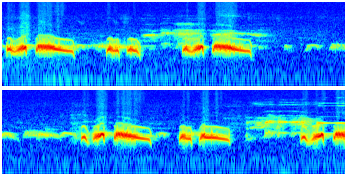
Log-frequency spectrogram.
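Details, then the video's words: Repeated cooing phrases of a spotted dove, played to get newly caught birds singing; low two-part notes ending in drawn-out falling coos, with a fainter dove calling in the background. "tiếng chim gáy dùng tập chim bổi mới hiệu quả/ tiếng gáy kích bổi gáy ngay"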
